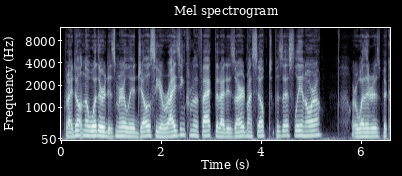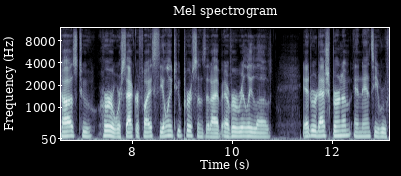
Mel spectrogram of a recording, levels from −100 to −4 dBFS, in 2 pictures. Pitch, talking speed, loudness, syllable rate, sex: 130 Hz, 200 wpm, -19 LUFS, 6.5 syllables/s, male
